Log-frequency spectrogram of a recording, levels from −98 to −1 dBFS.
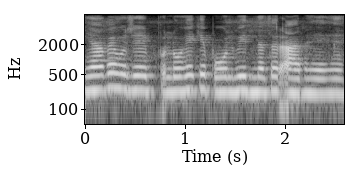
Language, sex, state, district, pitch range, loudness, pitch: Hindi, female, Chandigarh, Chandigarh, 220-240 Hz, -19 LUFS, 225 Hz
